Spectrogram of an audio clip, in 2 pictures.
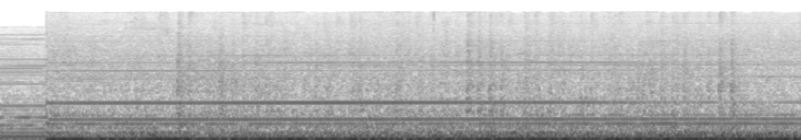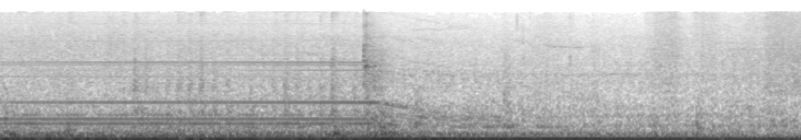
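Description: A river cruiser's inboard engine running: a loud, low, steady rumble with a steady whine over it that slides down in pitch and fades about six seconds in.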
